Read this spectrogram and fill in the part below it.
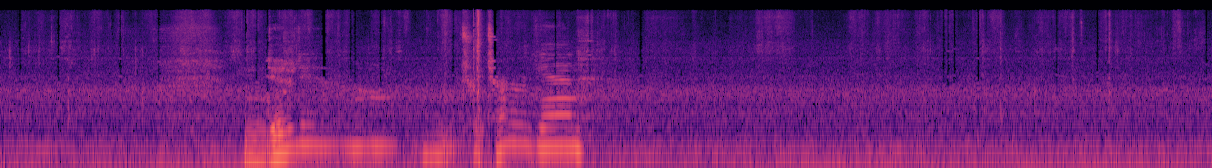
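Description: Trading cards rustle and flick as they are shuffled by hand.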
